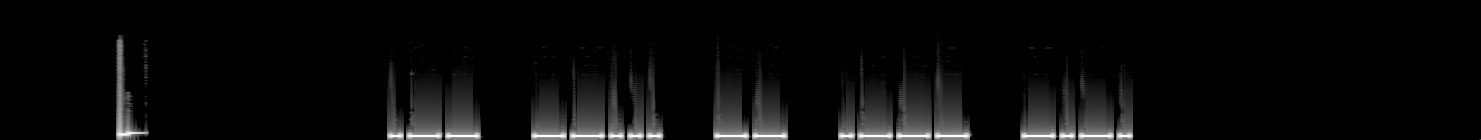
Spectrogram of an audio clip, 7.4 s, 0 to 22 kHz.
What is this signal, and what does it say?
Morse code, heard as a keyed tone, about 25 wpm, spaced as for 18 wpm, 700 Hz. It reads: W7MJC
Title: USA Call Signs - 2x Character Spacing - 25wpm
